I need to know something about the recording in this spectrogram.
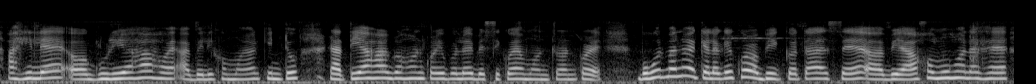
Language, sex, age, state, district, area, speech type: Assamese, female, 18-30, Assam, Morigaon, rural, spontaneous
